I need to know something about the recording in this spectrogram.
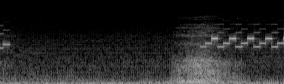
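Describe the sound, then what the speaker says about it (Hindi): A telephone starts ringing partway through, a repeating electronic trill of short pulses after a quiet stretch of low room hum, fairly clear and close. "किसका फोन है"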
